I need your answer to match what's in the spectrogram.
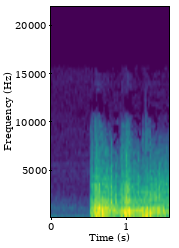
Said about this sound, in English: Fireworks, boom, bang, bing, bang, zing, zang.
